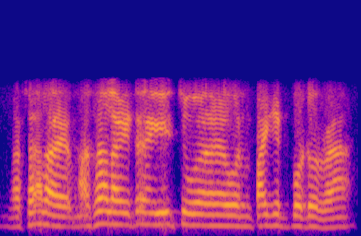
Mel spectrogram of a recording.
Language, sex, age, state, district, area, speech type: Tamil, male, 60+, Tamil Nadu, Cuddalore, rural, conversation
